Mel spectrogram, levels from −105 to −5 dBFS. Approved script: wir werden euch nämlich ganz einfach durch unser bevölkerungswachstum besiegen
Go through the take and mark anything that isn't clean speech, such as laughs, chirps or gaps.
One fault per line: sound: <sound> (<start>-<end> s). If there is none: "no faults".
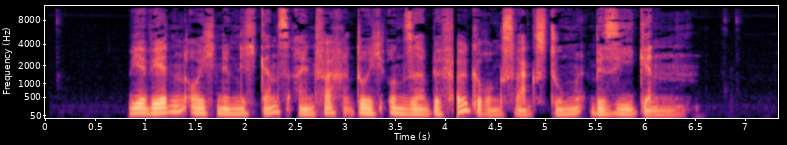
sound: dropout (4.1-4.1 s)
